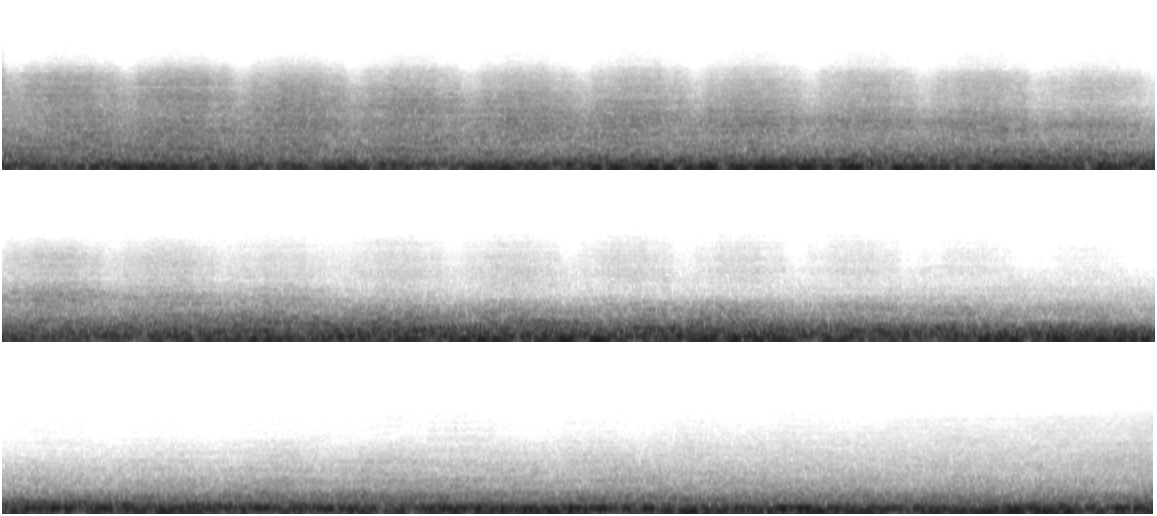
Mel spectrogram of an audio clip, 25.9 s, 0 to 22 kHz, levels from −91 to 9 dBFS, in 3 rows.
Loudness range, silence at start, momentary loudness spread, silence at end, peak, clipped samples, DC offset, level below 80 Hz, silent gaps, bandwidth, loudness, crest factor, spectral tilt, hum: 3 LU; 0 s; 5 LU; 0 s; -2 dBFS; under 0.1%; under 0.1%; -16 dBFS; none; 3.6 kHz; -17 LUFS; 12 dB; -12.5 dB/octave; none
